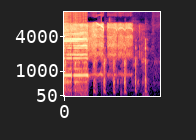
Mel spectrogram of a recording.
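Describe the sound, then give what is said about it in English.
A cheap, loud, harsh air horn blast holds steady for half a second, then sputters into a string of choppy, stuttering bursts before cutting out, with no voices. “Shitty air horn.”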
